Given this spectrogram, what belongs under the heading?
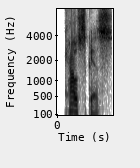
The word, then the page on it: couscous: American English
